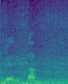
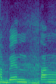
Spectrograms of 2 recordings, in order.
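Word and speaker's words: Bến Thành: Ini namanya Bentang Market ya. Bacanya tulisannya bentan tapi bacanya bentang.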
